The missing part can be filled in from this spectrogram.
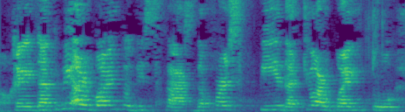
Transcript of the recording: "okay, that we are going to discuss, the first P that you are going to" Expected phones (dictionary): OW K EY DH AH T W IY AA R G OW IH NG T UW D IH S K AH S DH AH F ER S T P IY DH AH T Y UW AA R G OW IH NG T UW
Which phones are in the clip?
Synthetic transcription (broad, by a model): OW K EY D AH T W IY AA R G OW IH NG T UW D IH S K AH S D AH F ER S T P IY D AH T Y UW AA R G OW IH NG T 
